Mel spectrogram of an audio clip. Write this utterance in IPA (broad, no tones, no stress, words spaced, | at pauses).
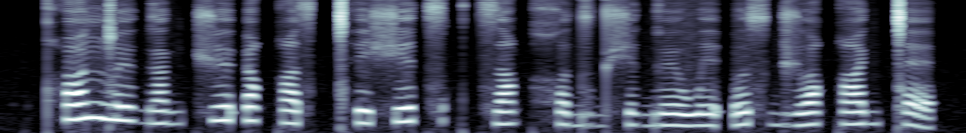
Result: qʰʊŋ͡ǀøɡaɡ t͡ʃʏʔʏ qɛsǀʰɪʃɪt͡səq t͡saqχʊdʊdʃə ɡøwɪ ʔʊs d͡ʒo qɛɡǀɛ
